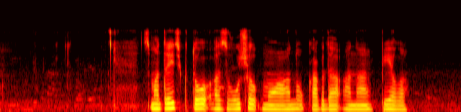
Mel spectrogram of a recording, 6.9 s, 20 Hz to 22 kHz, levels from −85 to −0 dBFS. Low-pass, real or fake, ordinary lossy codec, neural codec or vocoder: 7.2 kHz; real; none; none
